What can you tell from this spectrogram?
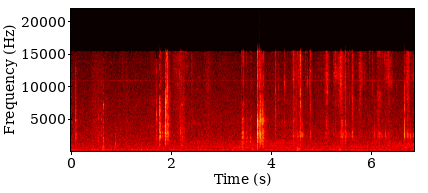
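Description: Light clicks and taps of small flashlight parts being handled and fitted together: the head, reflector and lens ring of a Maglite AA flashlight, with one sharper click about midway.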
